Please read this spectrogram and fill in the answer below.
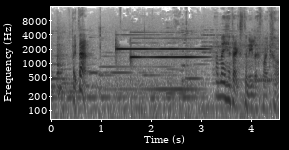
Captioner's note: lift bell rings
